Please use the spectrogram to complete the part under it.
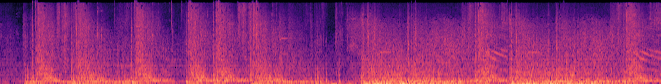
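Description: Sustained gunfire from the video game Max Payne, dense rapid shots and booming blasts filling the whole stretch with brief pauses between bursts, loud and close.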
